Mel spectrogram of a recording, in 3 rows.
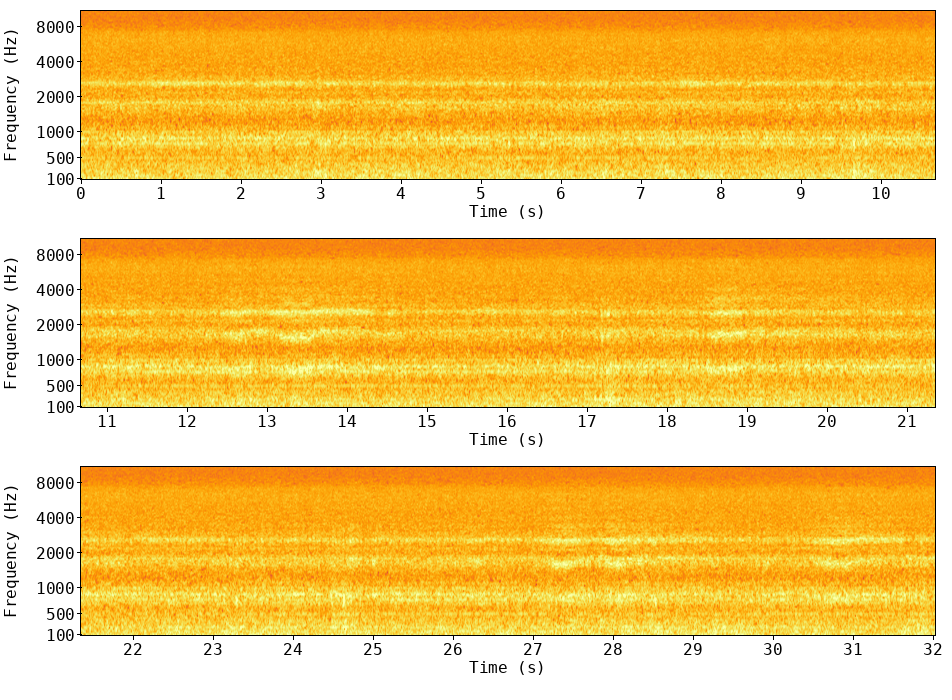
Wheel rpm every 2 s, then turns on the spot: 230, 230, 230, 230, 240, 230, 230, 230, 230, 230, 230, 240, 230, 230, 230, 230.
none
